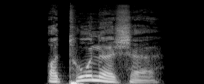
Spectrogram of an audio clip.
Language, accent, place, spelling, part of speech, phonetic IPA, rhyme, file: German, Germany, Berlin, ottonische, adjective, [ɔˈtoːnɪʃə], -oːnɪʃə, De-ottonische.ogg
- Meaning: inflection of ottonisch: 1. strong/mixed nominative/accusative feminine singular 2. strong nominative/accusative plural 3. weak nominative all-gender singular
